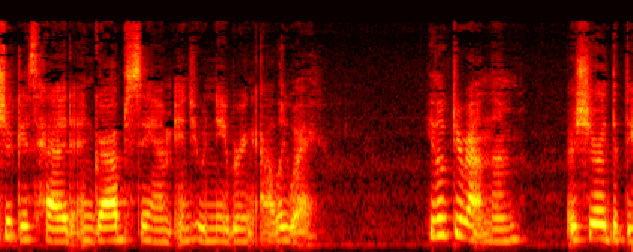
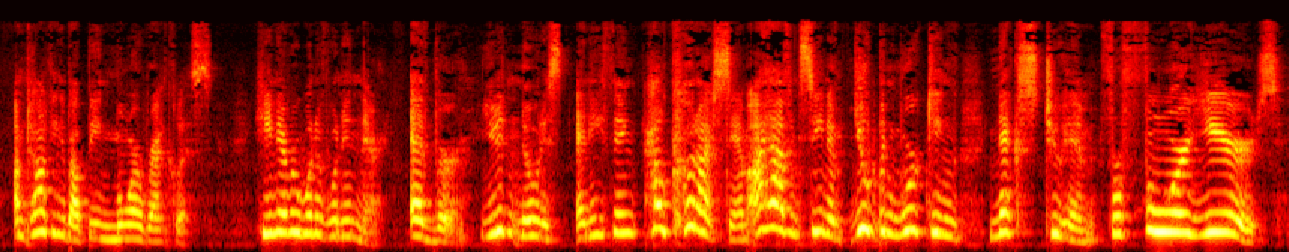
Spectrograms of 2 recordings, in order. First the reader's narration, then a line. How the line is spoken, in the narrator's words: shouted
